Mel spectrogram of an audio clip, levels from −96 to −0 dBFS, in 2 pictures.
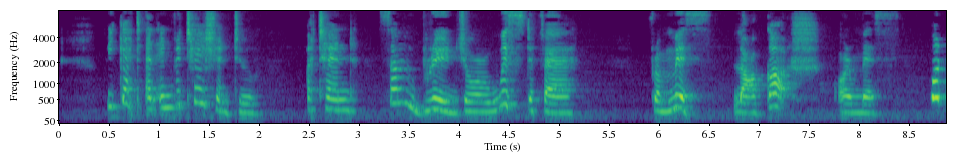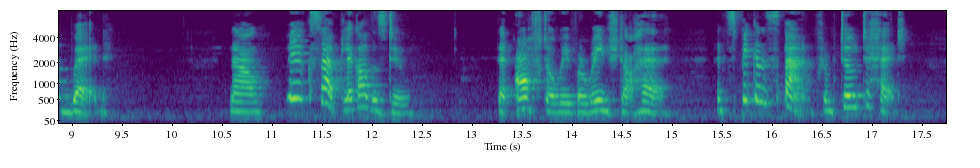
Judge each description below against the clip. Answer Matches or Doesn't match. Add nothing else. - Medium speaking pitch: Doesn't match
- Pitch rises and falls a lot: Matches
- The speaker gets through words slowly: Matches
